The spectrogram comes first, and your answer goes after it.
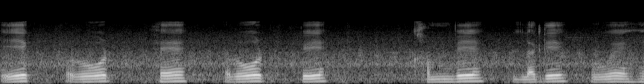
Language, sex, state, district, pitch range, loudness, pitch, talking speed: Hindi, male, Uttar Pradesh, Lucknow, 125-145 Hz, -18 LUFS, 135 Hz, 85 wpm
